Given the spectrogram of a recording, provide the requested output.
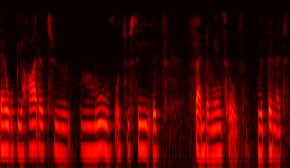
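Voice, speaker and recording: In a very slow, monotone voice with flat intonation, a woman speaks at a fairly low pitch. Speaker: spiritual talk channel host. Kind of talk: spiritual monologue talk. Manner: halting, with fillers and repetitions.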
